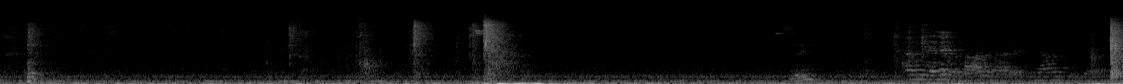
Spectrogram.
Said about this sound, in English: Go and open the door.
